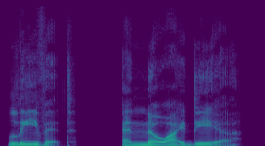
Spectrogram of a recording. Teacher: Both sound like they have no spaces between the words.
